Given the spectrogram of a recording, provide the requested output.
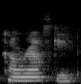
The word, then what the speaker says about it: Komorowski: how do you say your last name karowski maybe that should have been part of the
